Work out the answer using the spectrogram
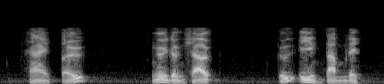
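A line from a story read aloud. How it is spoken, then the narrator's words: Serious, lowered voice. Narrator (Vietnamese): vẻ tươi cười lập tức thu hết lại, hạ giọng nói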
